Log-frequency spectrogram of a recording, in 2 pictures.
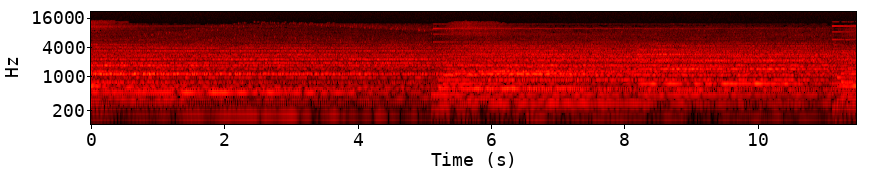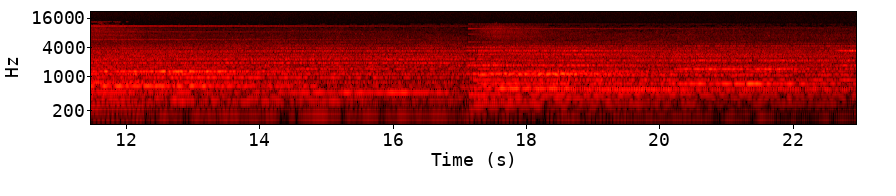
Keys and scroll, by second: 3.6-4.5 typing, 15.1-16.0 typing, 22.1-22.9 typing.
